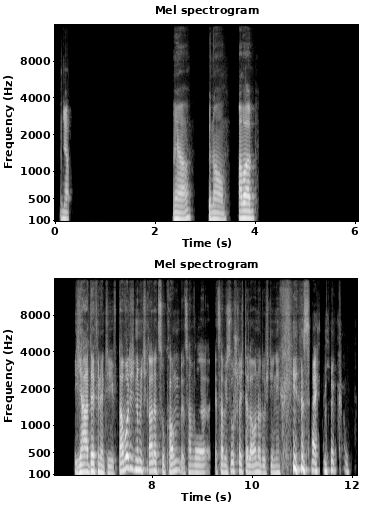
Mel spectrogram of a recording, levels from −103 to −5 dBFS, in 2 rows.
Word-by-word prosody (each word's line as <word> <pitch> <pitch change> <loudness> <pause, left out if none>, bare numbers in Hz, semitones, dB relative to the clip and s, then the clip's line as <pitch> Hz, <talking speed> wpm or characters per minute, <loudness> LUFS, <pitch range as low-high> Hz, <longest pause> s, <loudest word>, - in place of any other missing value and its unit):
Ja. 125 -1 -1 2.1
Ja 125 +4 +1 0.3
genau. 120 -2 -1 0.2
Aber 135 0 +4 2.4
Ja, 145 +3 +5
definitiv. 130 -6 +2
Da 155 +4 +3
wollte 215 -1 +5
ich - - -5
nämlich 175 -1 +3
grade 160 0 +2
dazukommen. 150 +2 -2
Jetzt 125 - -9
haben 135 0 -4
wir 130 0 -2
jetzt 130 +2 -11
habe 140 -1 0
ich 130 - -3
so 160 - -1
schlechte 150 -2 -3
Laune 135 +1 0
durch 125 -2 -8
die 130 - -5
negative 165 - +1
Seiten 165 -3 -1
bekommen. 165 -4 -8
140 Hz, 130 wpm, -20 LUFS, 130-160 Hz, 2.4 s, Ja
